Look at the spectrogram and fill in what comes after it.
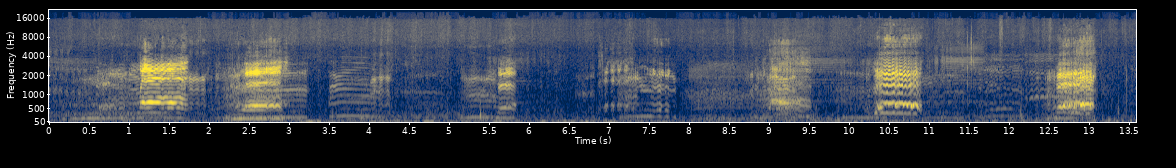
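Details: A herd of sheep walks around close by, bleating in wavering nasal baas every second or two from different animals, as a farmer shakes food.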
